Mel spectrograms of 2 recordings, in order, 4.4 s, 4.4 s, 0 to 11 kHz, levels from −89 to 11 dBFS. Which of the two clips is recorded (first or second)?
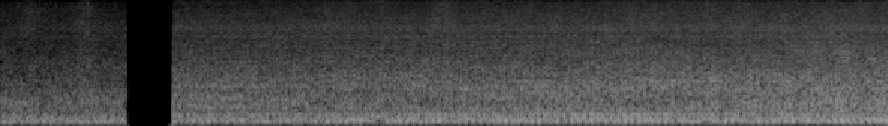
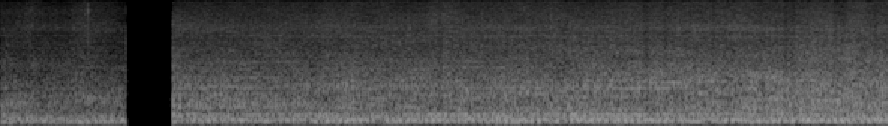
first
